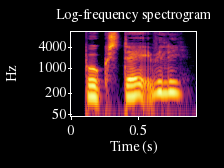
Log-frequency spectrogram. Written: bogstavelig

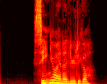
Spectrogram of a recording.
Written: senioranalytiker

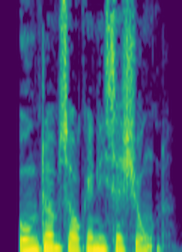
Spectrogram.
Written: ungdomsorganisation

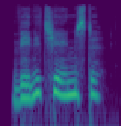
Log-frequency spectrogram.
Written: vennetjeneste

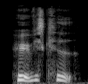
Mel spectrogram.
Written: høviskhed

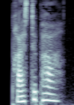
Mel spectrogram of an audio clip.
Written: præstepar

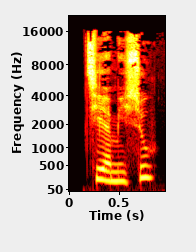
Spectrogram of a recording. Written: tiramisu

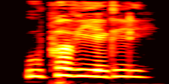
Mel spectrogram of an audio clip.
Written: upåvirkelig

